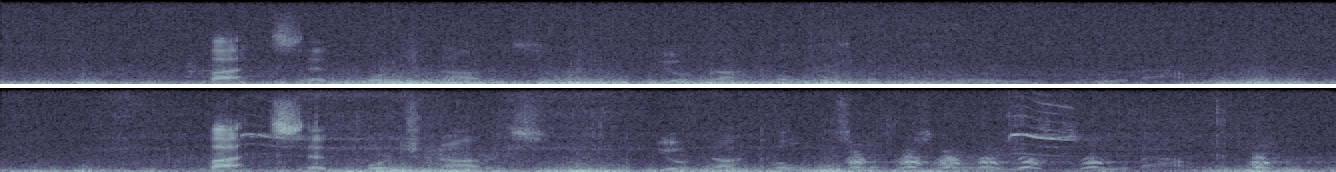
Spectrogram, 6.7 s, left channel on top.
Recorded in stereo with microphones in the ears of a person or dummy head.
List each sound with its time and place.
1.0 s a man speaking: 30° right (ahead or behind); by 6.0 s 70° right (ahead or behind)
